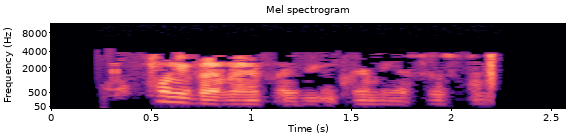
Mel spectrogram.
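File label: Sheriff Dispatch, Scanner audio recording archive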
